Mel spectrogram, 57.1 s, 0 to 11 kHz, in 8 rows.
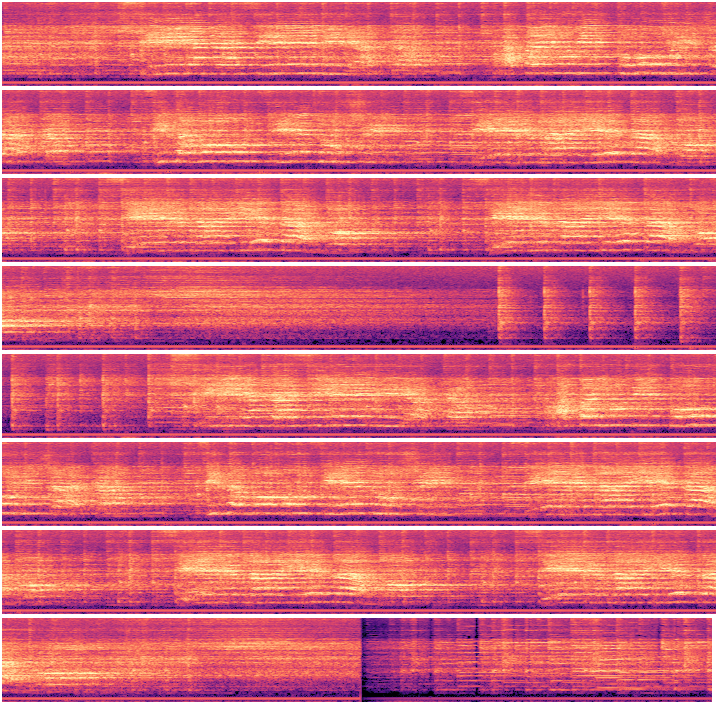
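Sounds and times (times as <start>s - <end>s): low hum and hiss: 0.0s - 53.6s
backing music: 0.0s - 57.0s
women's vocal group singing: 1.4s - 11.2s, 11.8s - 14.6s, 15.4s - 18.3s, 19.0s - 22.4s, 30.4s - 43.9s, 44.5s - 47.4s, 48.1s - 51.7s
hand claps: 26.4s - 29.8s.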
